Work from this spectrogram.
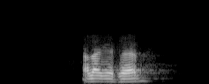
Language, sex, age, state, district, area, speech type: Telugu, male, 60+, Andhra Pradesh, Sri Balaji, urban, conversation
